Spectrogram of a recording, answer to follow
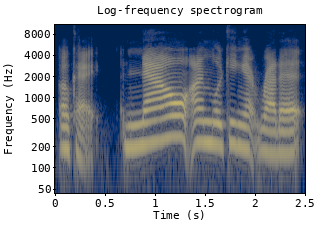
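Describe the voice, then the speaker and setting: On a relaxed book discussion episode, this podcast co-host speaks informally and gives her views without holding back. Her voice is medium in pitch, clear and resonant, a bit bright, with lively intonation and an unhurried pace.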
